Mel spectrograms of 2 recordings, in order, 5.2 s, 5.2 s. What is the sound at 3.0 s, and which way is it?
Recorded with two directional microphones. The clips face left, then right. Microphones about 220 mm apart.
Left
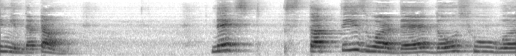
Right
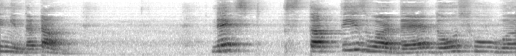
A woman's voice, 50° left (ahead or behind).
